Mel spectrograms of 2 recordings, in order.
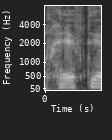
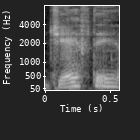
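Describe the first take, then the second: First: Hefty with an H sound; alternative pronunciation. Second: Jefty with a J sound; alternative pronunciation. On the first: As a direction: start Hefty on a breathed "h". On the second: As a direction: start Jefty on "j" as in jet. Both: Shown as a demonstration. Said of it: "all the different pronunciations".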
